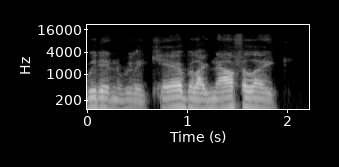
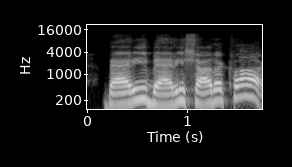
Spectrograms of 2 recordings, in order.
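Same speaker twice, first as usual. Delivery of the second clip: mock little girl scream, much higher and louder; 7 semitones higher, 5 dB louder than usual. Speaker recalls a young girl at a swimming pool, imitating a little girl screaming. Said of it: "she's screaming like".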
